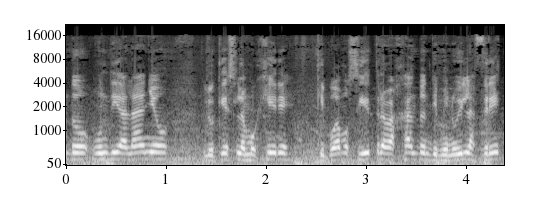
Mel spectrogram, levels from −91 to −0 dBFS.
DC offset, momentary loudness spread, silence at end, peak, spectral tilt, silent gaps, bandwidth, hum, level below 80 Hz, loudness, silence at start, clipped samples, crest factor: under 0.1%; 6 LU; 0 s; 0 dBFS; -5.5 dB/octave; none; 16.5 kHz; none; -24 dBFS; -11 LUFS; 0 s; 0.3%; 10 dB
